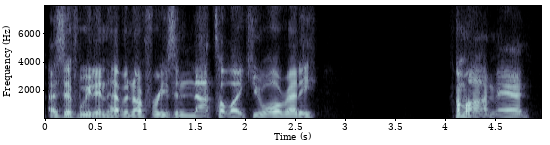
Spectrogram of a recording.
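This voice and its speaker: A man in his forties with a smooth, very low voice hosts a live stream, tossing blunt, profane banter at his chat. His delivery is forceful and punchy. The sound is dry and close, with no room around it. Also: fairly even intonation, normal speed, no room sound. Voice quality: deep, smooth voice. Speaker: live-stream show host. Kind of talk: casual live-stream chat, reading viewer comments.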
